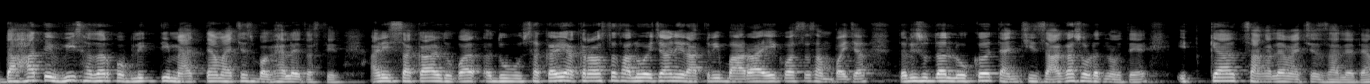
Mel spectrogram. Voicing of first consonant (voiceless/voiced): voiced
